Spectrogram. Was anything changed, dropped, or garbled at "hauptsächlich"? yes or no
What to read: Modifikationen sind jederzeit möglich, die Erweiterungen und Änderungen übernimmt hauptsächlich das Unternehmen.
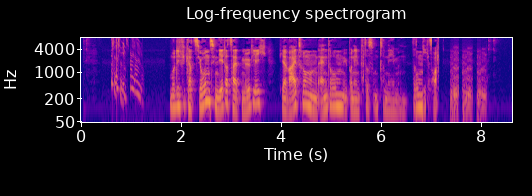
yes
